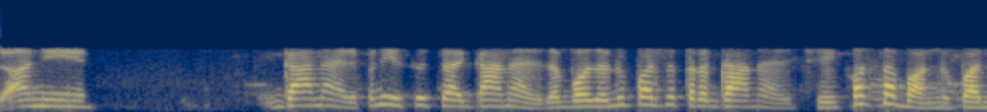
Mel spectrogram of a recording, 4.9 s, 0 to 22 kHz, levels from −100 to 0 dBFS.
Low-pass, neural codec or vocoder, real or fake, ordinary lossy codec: 3.6 kHz; none; real; none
